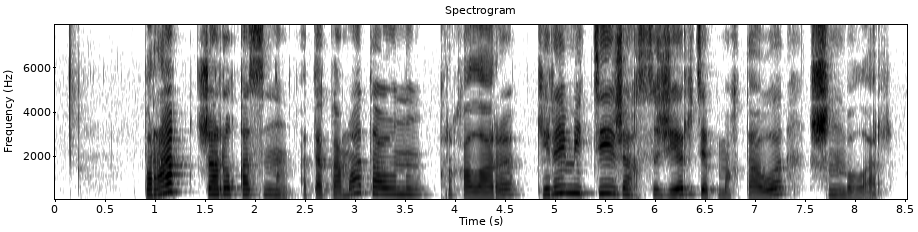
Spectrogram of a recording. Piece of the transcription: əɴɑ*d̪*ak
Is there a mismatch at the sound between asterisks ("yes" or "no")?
yes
